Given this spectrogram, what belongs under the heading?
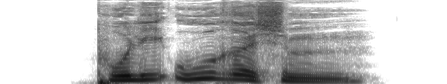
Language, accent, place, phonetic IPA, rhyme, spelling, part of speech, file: German, Germany, Berlin, [poliˈʔuːʁɪʃm̩], -uːʁɪʃm̩, polyurischem, adjective, De-polyurischem.ogg
- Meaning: strong dative masculine/neuter singular of polyurisch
